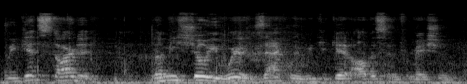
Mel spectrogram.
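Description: A man's voice: medium pitch, expressive, moderate pace, darkish tone. A middle-aged man delivering scripted church announcements to camera. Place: large indoor church foyer and halls. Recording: roomy, distant, noisy hall sound.

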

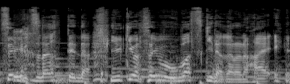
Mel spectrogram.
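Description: Male podcast sidekick, around 30, moderately high voice, casual and jokey, quick to react with short interjections. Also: lively intonation. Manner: joking, frequent repeated backchannels. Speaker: podcast co-host. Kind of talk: casual banter, reacting to his partner. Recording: background music under the talk. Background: music.

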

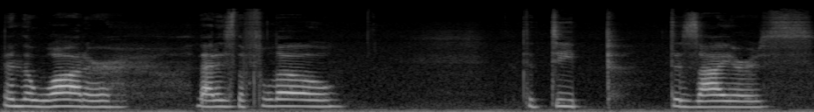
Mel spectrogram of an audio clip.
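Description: A woman leading a guided meditation of affirmations, speaking softly and dreamily in drawn-out phrases with long pauses. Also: on the high side, completely flat delivery.

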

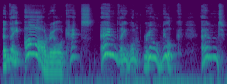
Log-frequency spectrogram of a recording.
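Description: A man voicing an eager, earnest young girl who pleads in a high, breathless rush. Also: huge pitch swings, slow, vocal fry, heavily acted.

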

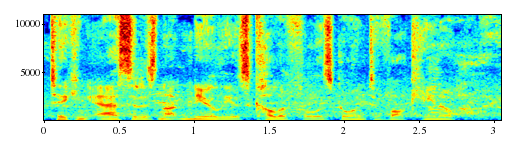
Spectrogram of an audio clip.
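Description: A man's voice: low voice, steady tone, fast talker, over a noisy crowd, very noisy. A man reading first-person scripted narration in a brooding, sardonic manner. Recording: music under the voice. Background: music.

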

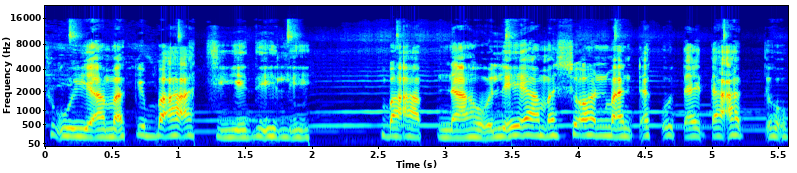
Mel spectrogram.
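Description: Cartoon casting: woman to play old village mother, proud, touchy, mid-pitched. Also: steady tone, moderate pace, soft background music, close to an everyday voice. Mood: sad, grateful. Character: elderly village mother, proud and easily wounded, scolding. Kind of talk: Bengali cartoon dialogue.

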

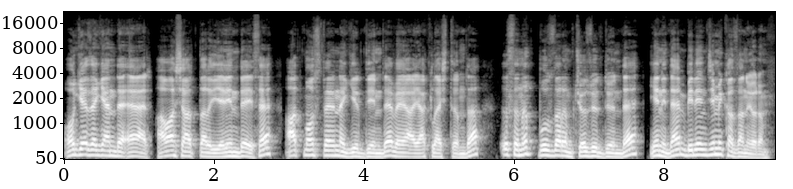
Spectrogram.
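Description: A naive, curious meteorite from a storybook, voiced by a male narrator. It talks plainly and with self-assurance, in a mid-pitched voice with very lively intonation. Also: moderate pace, hardly any pauses, natural voice. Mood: self-assured.

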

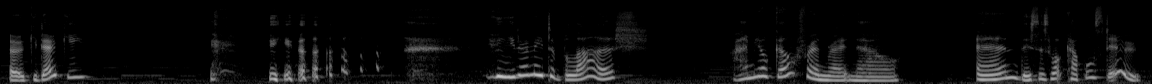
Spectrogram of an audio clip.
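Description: Woman doing a cute bubbly girlfriend on a date, high soft mellow voice, giggly n chatty, roleplay audio. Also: big pitch swings, drawn-out words, long pauses, dry recording, faint music behind, heavily acted. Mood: playful, excited. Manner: giggly, chatty, gently reassuring. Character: sweet, bubbly young rental girlfriend on a date. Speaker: voice actor. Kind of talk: roleplay girlfriend audio, intimate one-sided dialogue.

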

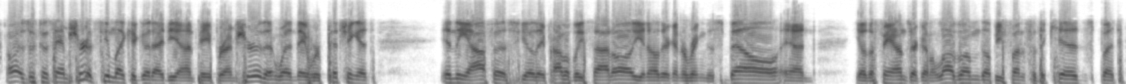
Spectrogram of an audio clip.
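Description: Fast-talking male guest, dull lo-fi sound. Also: mid-range voice, fairly bright tone, no room sound. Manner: knowledgeable, matter-of-fact. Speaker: podcast guest. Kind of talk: casual podcast chat.

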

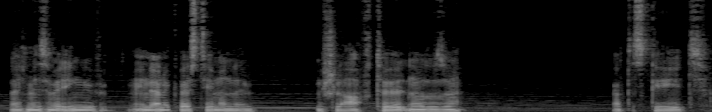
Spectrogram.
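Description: A man giving casual game commentary, thinking aloud in a halting mutter as he plays. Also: low-pitched, a little mellow. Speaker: gaming streamer.

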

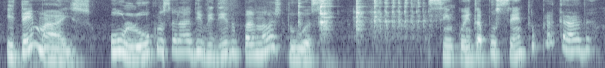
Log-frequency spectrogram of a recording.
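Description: A woman's voice: a little high, big pitch swings, a little slow, noisy background. A woman playing a confident, persuasive seamstress with a Brazilian accent in a radio soap opera.

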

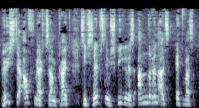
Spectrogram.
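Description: A man's voice: high voice, moderate pace, fairly bright tone, breathy edge. An actor playing an eager, insistent male investigator who muses and explains in a radio play. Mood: excited, certain. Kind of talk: 1980s German radio play acting.

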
